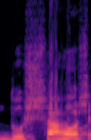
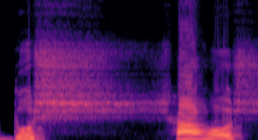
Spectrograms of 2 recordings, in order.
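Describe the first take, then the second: First: Said in the usual way. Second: দুঃসাহস very slow, broken after দুঃ; syllable-by-syllable reading. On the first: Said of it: "এখানে হসন্ত দিলে এটা ঠিক আছে". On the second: Shown as a demonstration. Teacher reading a quiz option to students, slow split syllables. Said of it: "কোনটি শুদ্ধ উচ্চারণ".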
